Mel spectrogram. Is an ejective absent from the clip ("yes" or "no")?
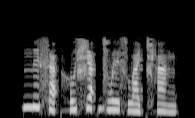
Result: yes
